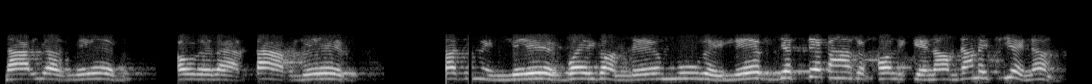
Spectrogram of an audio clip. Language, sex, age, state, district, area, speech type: Maithili, female, 60+, Bihar, Supaul, rural, conversation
